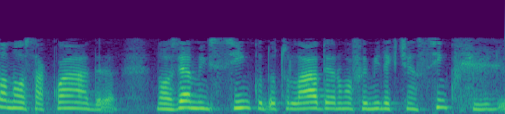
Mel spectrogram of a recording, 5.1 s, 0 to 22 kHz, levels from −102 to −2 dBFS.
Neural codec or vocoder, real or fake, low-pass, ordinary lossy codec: none; real; 5.4 kHz; none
